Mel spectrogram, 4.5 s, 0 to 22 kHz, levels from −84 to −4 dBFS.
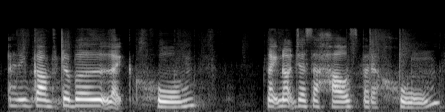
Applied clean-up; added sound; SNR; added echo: neural separator model SepFormer DNS4.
